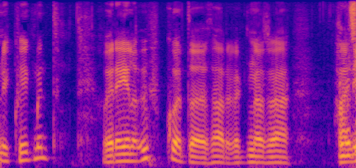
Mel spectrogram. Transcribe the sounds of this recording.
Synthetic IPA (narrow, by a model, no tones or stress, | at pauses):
nikʰvɪkmɪnt̪ɔɣɛɾejnlaɣʏhkvœt̪aðɪθaɾvɛknasaa | han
